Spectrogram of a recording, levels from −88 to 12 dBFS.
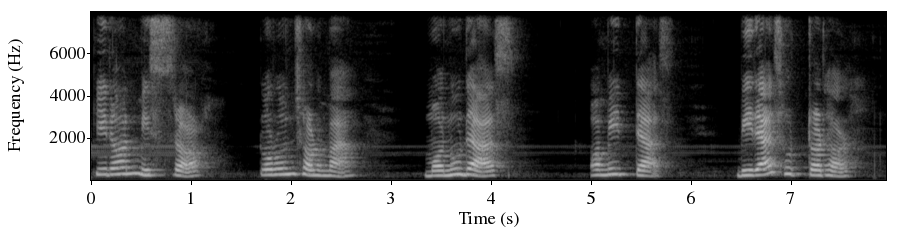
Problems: none marked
